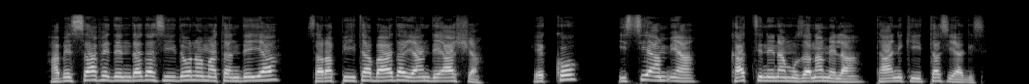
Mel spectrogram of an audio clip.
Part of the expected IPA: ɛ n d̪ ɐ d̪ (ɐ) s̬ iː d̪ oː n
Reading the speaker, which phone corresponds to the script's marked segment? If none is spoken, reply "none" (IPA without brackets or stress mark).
ɐ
